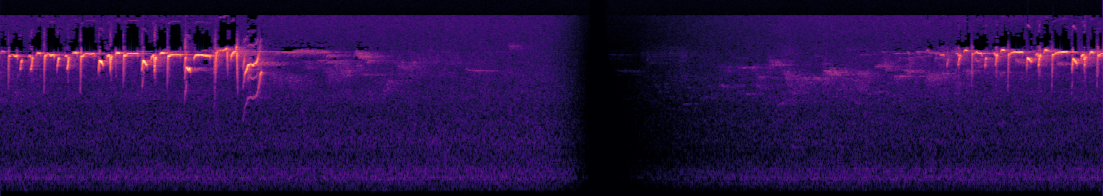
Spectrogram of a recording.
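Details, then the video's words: Goldcrest song heard twice: a quick run of very high, thin, rhythmic notes ending in a twittered flourish, then a long quiet pause with a moment of silence, then the high series begins again. "Как поёт желтоголовый королёк"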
